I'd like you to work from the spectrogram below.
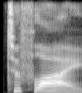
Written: to fly

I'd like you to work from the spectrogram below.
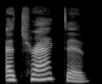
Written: attractive

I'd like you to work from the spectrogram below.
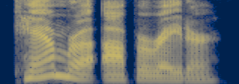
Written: camera operator

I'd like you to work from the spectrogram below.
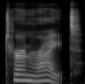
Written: turn right

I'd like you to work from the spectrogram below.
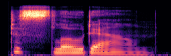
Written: to slow down

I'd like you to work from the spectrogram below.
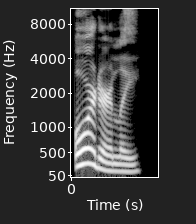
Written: orderly

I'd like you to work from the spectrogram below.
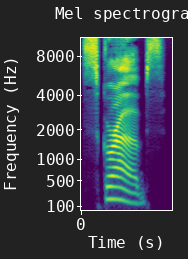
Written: scrubs

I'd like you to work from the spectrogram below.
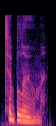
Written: to bloom

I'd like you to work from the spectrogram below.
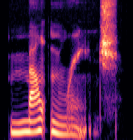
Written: mountain range

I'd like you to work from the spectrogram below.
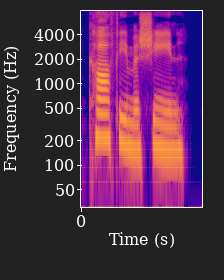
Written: coffee machine

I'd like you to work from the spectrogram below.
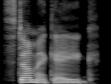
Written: stomach ache

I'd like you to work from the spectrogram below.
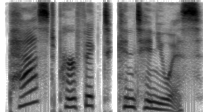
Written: past perfect continuous

